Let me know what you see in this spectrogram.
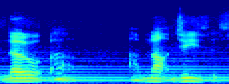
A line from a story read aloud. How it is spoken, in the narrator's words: He got a little chuckle, and he said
